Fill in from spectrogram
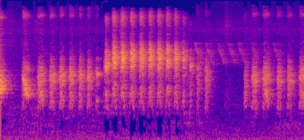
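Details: Pet sooty-headed bulbul described as in breeding condition, chattering rapidly: quick, thin, higher-pitched notes in a fast string, a brief pause, then more rapid notes, followed by a woman speaking.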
